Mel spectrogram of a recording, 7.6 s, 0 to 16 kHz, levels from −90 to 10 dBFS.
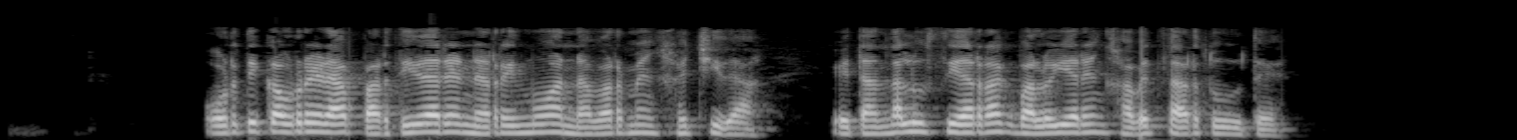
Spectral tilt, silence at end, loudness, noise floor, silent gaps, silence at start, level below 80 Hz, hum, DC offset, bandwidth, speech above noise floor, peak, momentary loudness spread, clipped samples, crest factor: -6 dB/octave; 1.2 s; -16 LUFS; under -90 dBFS; none; 1 s; -62 dBFS; none; under 0.1%; 7.6 kHz; over 74 dB; 0 dBFS; 10 LU; under 0.1%; 18 dB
